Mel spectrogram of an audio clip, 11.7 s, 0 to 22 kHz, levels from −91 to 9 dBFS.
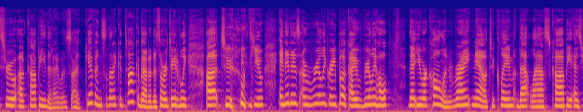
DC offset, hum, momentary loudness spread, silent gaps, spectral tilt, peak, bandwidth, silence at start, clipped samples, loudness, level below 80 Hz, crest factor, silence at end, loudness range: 1%; none; 7 LU; none; -5.5 dB/octave; -2 dBFS; 15.5 kHz; 0 s; under 0.1%; -17 LUFS; -42 dBFS; 14 dB; 0 s; 2 LU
